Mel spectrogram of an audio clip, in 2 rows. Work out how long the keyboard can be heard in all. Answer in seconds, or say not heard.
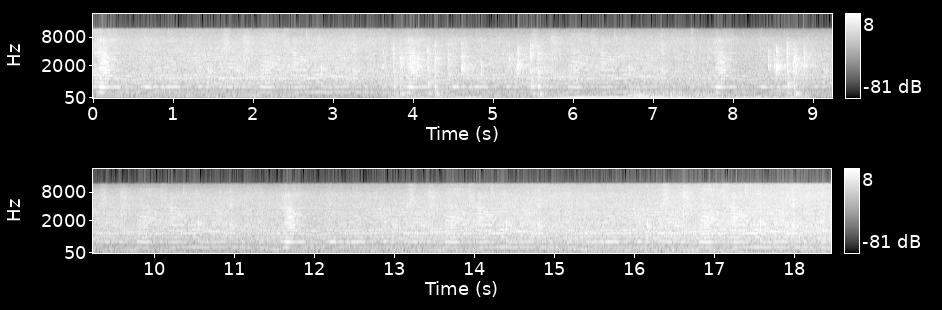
5 s.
